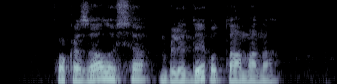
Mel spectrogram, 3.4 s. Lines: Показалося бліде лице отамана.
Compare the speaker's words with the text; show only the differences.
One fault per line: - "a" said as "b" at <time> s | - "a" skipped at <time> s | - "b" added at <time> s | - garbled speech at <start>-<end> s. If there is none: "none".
- "лице" skipped at 2.1 s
